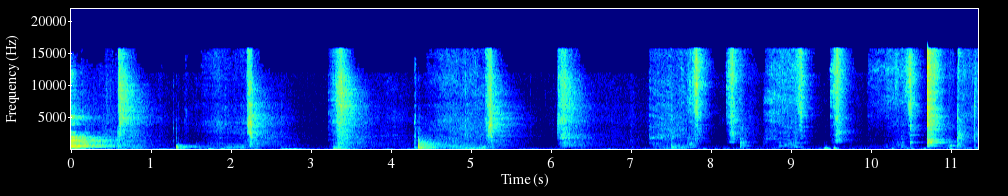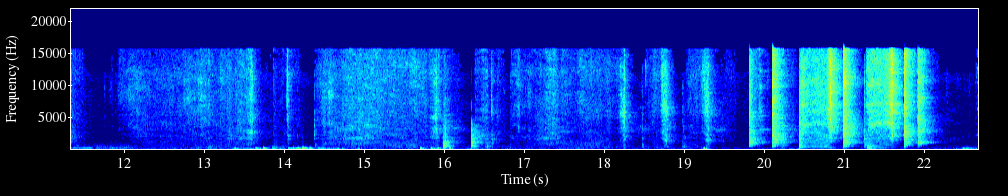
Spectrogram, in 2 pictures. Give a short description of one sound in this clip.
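A putty knife scrapes in short strokes along drywall.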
